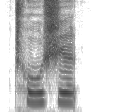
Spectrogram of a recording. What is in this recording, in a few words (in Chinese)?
"厨师", Chinese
